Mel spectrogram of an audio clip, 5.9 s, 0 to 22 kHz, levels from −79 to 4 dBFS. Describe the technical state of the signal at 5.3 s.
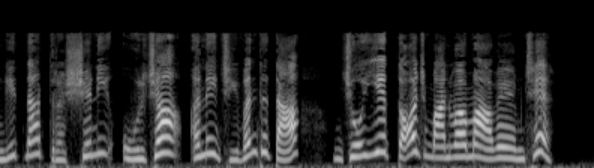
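AAC compression, present at 5.3 s and throughout the clip: the speech is dull and smeared, with nothing above 9.8 kHz and a warbly, fizzy edge on sibilants. The likely cause is an AAC-LC encoder at a low bitrate, around 32 kbps, discarding high bands and coarsely quantising the rest.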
